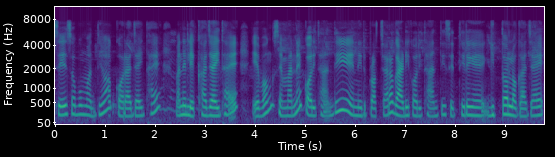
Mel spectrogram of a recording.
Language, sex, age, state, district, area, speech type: Odia, female, 30-45, Odisha, Kalahandi, rural, spontaneous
